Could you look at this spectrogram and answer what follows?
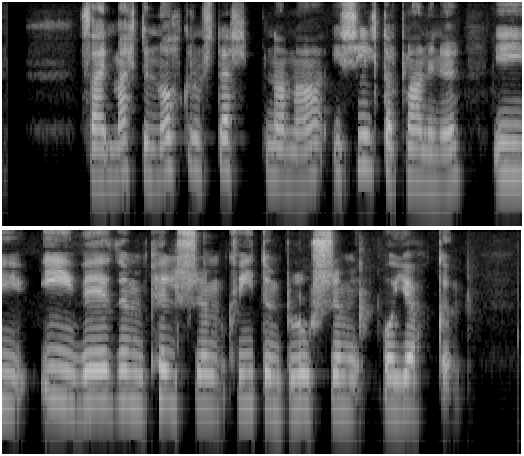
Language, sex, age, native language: Icelandic, male, 18-19, Icelandic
